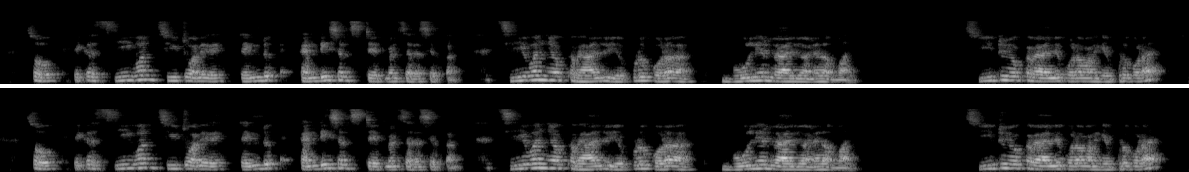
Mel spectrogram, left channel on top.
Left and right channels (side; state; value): both; normal; correlation 0.43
